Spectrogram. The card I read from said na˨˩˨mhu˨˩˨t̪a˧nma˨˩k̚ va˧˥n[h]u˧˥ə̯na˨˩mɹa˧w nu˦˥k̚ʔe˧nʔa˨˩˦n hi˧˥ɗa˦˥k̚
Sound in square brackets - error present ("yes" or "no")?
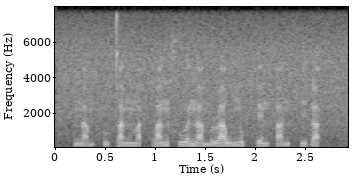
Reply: yes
